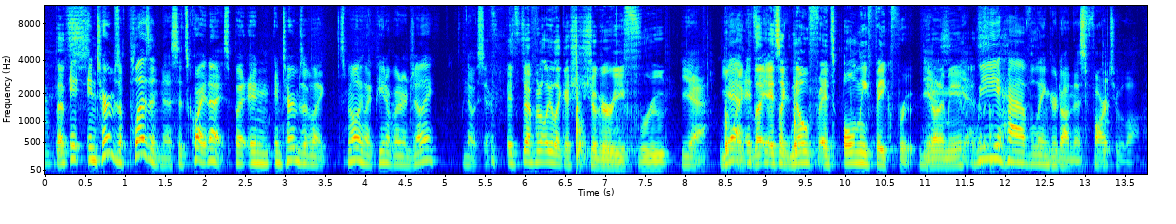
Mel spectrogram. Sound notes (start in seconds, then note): none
